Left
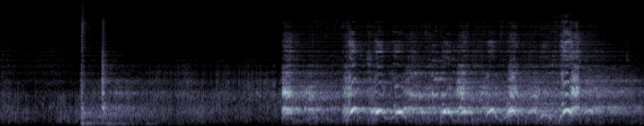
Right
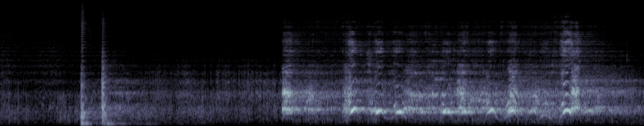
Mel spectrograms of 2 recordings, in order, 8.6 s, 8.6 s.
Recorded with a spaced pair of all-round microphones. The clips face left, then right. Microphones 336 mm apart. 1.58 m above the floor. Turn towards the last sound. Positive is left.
turn(degrees=25)  # may be behind; listen again after turning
